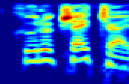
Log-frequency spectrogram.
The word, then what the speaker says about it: Kurukshetra: So you're dealing with a text that's connected to an identifiable geographical location, and correct me if I pronounce this wrong, but Kurukshetra? Kurukshetra, yes.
